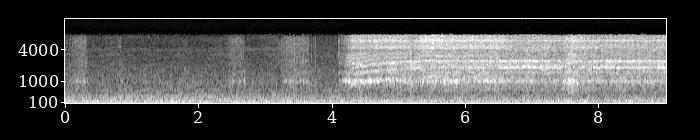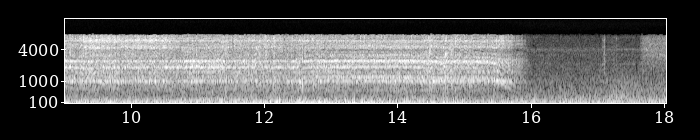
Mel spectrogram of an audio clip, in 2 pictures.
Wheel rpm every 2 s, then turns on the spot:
0, 10, 120, 160, 160, 160, 160, 130, 0.
none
